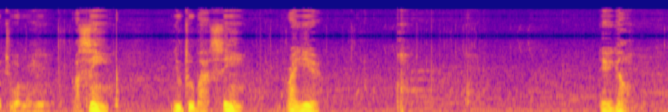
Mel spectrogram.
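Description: A small net splashes through shallow water.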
